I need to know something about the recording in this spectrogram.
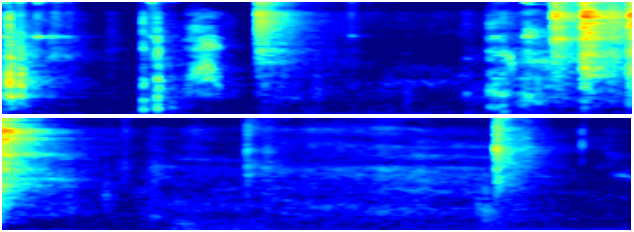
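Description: Steel drive pins for a powder-actuated nail gun clinking and rattling as they are picked out of a cardboard box and handled, a few sharp metallic clicks with a longer clatter in the middle.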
